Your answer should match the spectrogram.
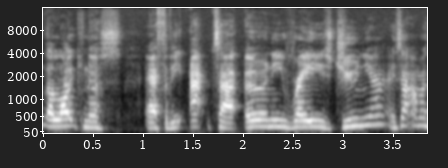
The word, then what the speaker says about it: Ernie Reyes Jr.: I think the likeness for the actor Ernie Reyes Jr. Is that, am I saying it correctly? Ernie Reyes Jr.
